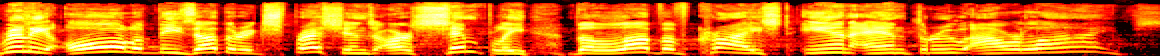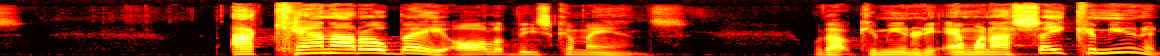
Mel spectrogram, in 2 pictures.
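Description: A man's high voice in an Alabama accent, at a moderate pace with very wide pitch swings, in a very clean recording with a silent background. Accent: Alabama Southern. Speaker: pastor. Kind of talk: sermon. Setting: church.

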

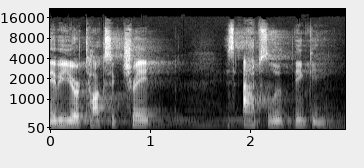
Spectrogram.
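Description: A fairly quick pace and animated tone, with music in the background. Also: man. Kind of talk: sermon. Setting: church with live audience. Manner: animated, loud, fervent preacher in full flow, urgent and rousing.

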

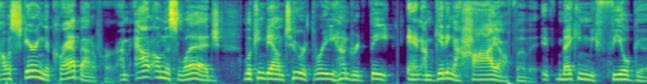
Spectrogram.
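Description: A man speaks at a moderate pace with a fairly high pitch and lively intonation. His is an unremarkable speaking voice. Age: 50s. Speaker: musician and adventure video creator. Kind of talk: casual chat.

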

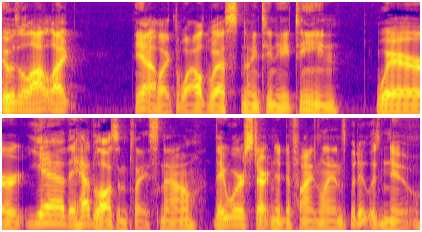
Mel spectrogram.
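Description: Against a quiet background, a man speaks at a moderate pace and a medium pitch with lively intonation. It is an unremarkable speaking voice. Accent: American. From western Massachusetts, US. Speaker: hostel owner and sustainability NGO founder. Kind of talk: casual chat.

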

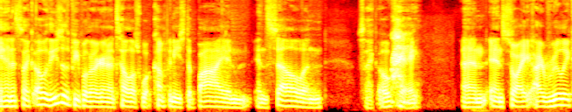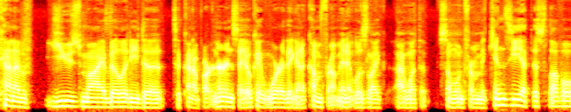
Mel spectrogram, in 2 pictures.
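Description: A fairly low-pitched man's voice at a very fast pace, with ordinary pitch variation. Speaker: podcast host. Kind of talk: casual chat. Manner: informal, filler words, repeats words.

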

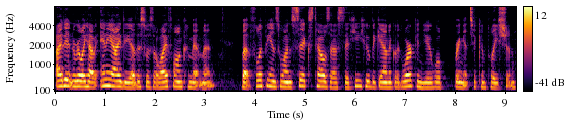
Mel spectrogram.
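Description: A woman with an American accent speaks in an ordinary speaking voice at medium pitch. Her pace is moderate and her intonation fairly even. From western Pennsylvania. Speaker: church marriage mentor. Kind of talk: testimony.

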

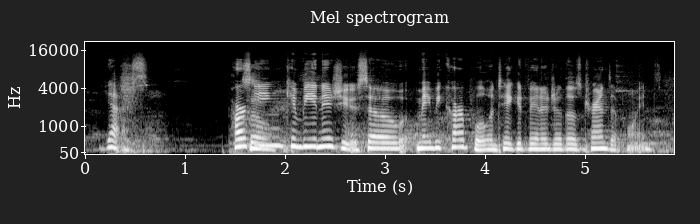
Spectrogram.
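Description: Speaking in an American accent at a moderate pace, a woman with a medium-pitched voice makes very wide pitch swings amid audible room echo. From Southern Indiana, Jasper. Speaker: assistant producer and co-host. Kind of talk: casual chat. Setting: live recording in a tap room.

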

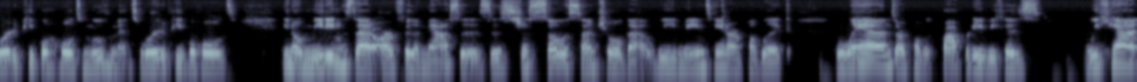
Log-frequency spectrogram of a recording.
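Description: At a moderate pace, a woman with fairly low pitch speaks in a monotone, flat intonation. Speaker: podcast co-host discussing news. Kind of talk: casual news discussion.

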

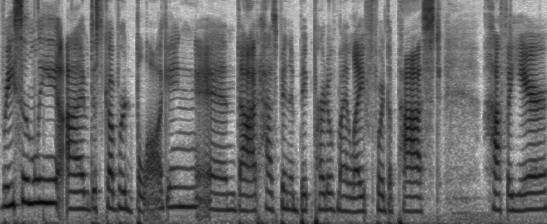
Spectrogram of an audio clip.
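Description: With lively intonation, a woman talks at a fairly slow pace in a very clean recording over a silent background. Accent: Russian. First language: Russian. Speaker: podcast host, journalism student. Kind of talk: solo podcast monologue.

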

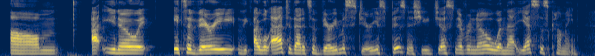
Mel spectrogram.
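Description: In a plain, everyday voice with an American accent, a woman speaks at a moderate pace and a fairly low pitch with fairly even intonation, on a very clean recording with a silent background. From Brooklyn, New York. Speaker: songwriter and lyric writing teacher. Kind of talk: casual chat.

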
